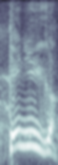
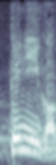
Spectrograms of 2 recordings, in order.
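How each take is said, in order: First: It is spoken in a Shandong dialect. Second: It is spoken in a Sichuan dialect. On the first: "我用山东话" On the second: "要不要讲四川话？"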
